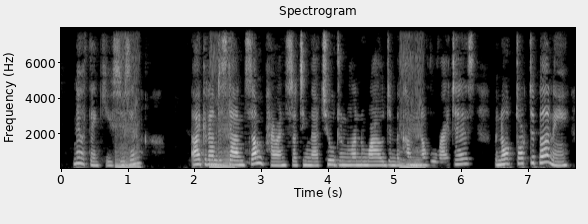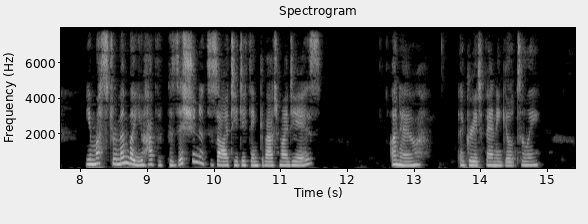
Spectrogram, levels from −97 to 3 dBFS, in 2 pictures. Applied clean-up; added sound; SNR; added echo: classical method Wiener filter.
